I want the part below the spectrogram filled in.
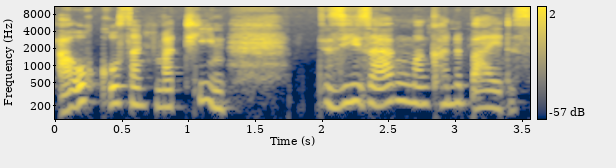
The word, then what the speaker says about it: Groß St. Martin: Sie sagen Groß St. Martin und ich musste mir das mühsam angewöhnen, Groß St. Martin zu sagen, mit der Betonung auf dem I.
